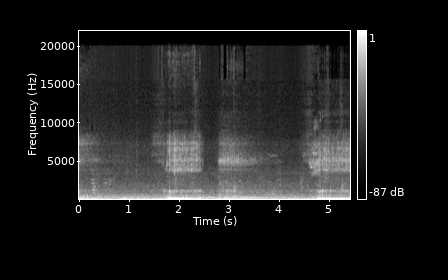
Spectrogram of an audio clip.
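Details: Miniature pig sleeping at a petting zoo: repeated low, rattling snores with a hissing breath between them, about two snores in five seconds.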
